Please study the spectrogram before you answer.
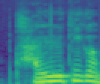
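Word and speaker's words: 닭이: 둘 다 실현 된다고요 닭기 아니에요 닭기 달기가 맞습니다 표준 발음 많 친구들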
